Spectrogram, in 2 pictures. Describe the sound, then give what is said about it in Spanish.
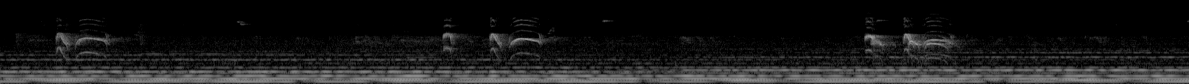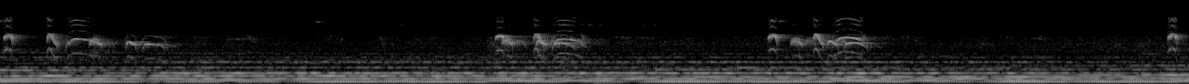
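Great kiskadee song: bursts of sharp, bright, quickly repeated call notes recur several times over a steady low droning hum. “El canto de esta ave probablemente suene menos favorecedor que su hermosa apariencia.”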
